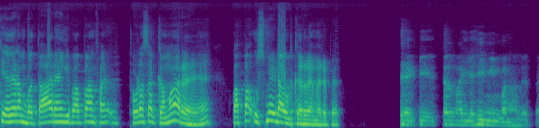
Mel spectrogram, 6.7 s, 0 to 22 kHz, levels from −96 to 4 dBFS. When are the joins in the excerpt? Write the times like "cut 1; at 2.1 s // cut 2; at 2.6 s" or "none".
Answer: cut 1; at 4.8 s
